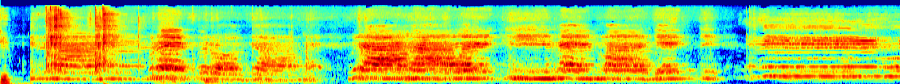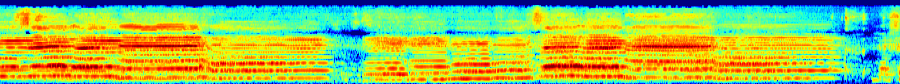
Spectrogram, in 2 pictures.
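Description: Children's folk ensemble singing a folk song, with hand-clapping through the first part. After an abrupt cut about seven seconds in, the children sing with two violins accompanying.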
